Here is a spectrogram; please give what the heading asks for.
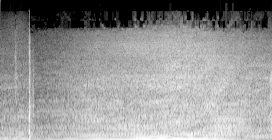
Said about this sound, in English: I apologise for the road noise,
